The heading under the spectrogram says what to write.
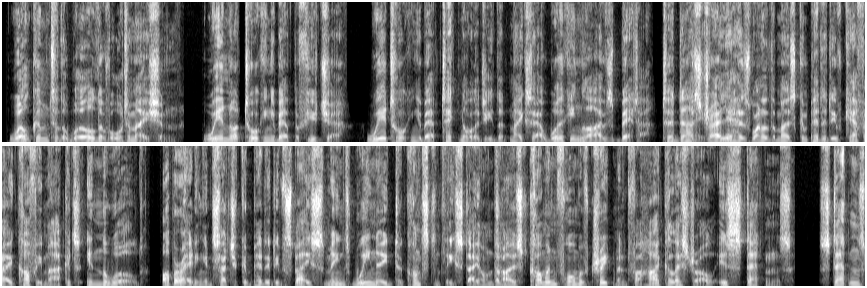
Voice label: Corporate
